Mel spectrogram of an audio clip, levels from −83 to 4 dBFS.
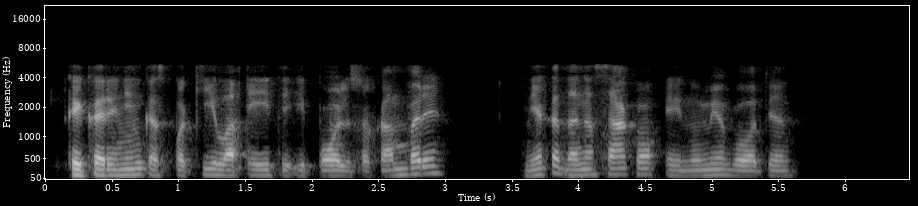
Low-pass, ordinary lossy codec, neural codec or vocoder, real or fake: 5.4 kHz; AAC, 32 kbps; autoencoder, 48 kHz, 32 numbers a frame, DAC-VAE, trained on Japanese speech; fake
